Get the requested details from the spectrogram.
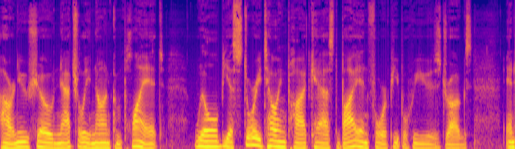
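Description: This man has a normal speaking voice, fairly low in pitch. He speaks at a moderate pace with lively intonation. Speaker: co-producer and intro reader. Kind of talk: scripted intro and outro.

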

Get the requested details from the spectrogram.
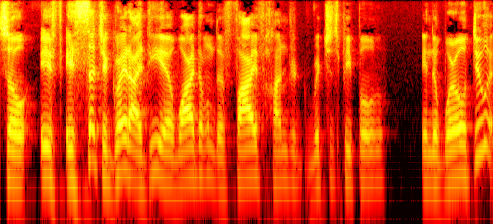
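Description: At a moderate pace and with ordinary pitch variation, a man speaks over a quiet background in a dry, close sound with no echo. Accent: Cantonese. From Hong Kong, then Vancouver from age 14. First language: Cantonese. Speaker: entrepreneur and author. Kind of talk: interview.

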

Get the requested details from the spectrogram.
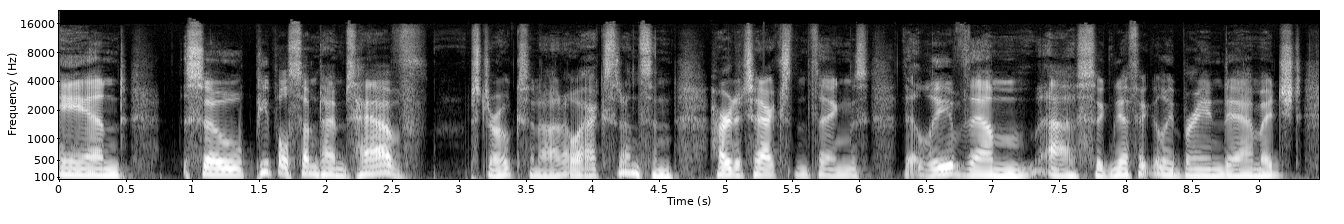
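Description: A man with an American accent has a normal speaking voice, pitched fairly high with ordinary pitch variation. He keeps a moderate pace in a very clean recording with a silent background. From Evansville, Indiana. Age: 60s. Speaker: physician and health care advocate. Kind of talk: radio interview. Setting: studio.

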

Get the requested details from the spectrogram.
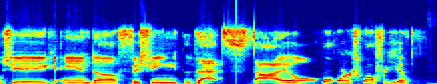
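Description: Noticeable background noise sits behind a man whose fairly high voice moves through very wide pitch swings. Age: 40s. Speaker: fishing podcast host. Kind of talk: casual chat.

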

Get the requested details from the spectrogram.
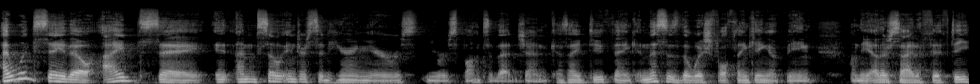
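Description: With a fairly low pitch and ordinary pitch variation, a man talks at a moderate pace in an unremarkable speaking voice. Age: 50s. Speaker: leadership coach. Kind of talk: interview.

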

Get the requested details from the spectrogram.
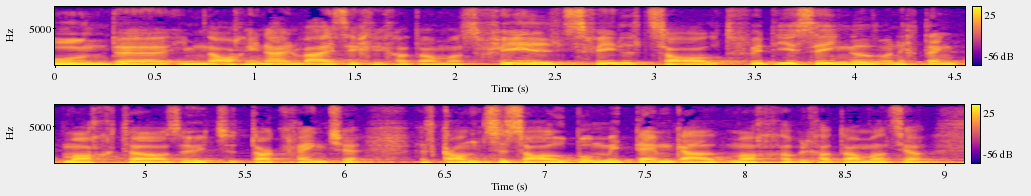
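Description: Noticeable background noise and audible room echo surround a man at medium pitch. He talks at a fairly quick pace with very even loudness and ordinary pitch variation. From Switzerland, Canton Uri. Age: 50s. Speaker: schlager singer and radio presenter. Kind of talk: interview.

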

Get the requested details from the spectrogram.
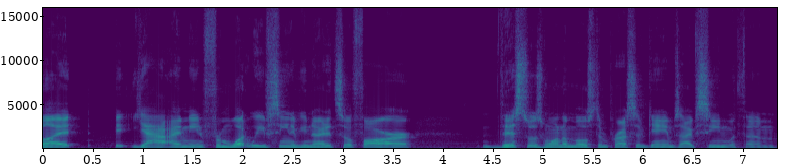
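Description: A man with an American accent speaks in a normal speaking voice at medium pitch and a moderate pace, his intonation lively, on a very clean recording with a silent background. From Pittsburgh, Pennsylvania. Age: 30s. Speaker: podcast host. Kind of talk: casual chat.

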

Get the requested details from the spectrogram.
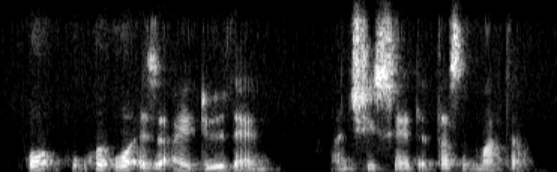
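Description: A man with a Glaswegian accent. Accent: Glaswegian Scottish. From Scotland, Glasgow. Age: 60s. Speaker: movement and stress coach. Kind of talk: interview. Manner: halting.

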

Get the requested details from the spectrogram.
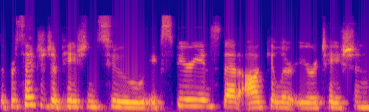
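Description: A woman talks at a very fast pace. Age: 60s. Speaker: optometrist. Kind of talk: expert interview.

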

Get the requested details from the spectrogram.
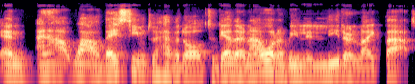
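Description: A man with a fairly high pitch and a German accent. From Germany, Berlin. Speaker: business coach and author. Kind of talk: interview.

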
